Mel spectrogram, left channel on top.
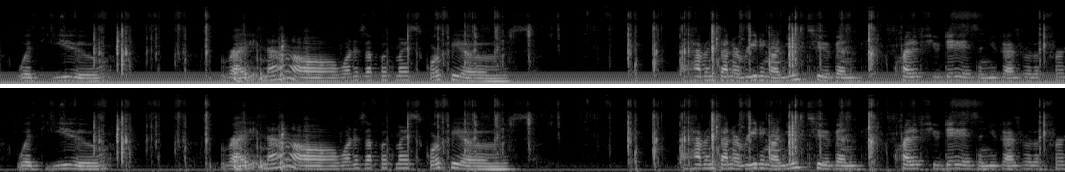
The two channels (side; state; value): left; noise; hum, 2 dB below the sound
